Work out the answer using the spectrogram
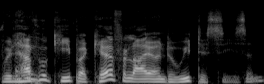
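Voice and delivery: loud put-on German accent. Reading a scene line after being asked to try a German, German accent. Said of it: "A German?".

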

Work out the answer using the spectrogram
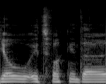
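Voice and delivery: ordinary delivery

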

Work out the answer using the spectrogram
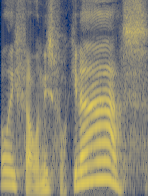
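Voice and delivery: put-on broad Lancashire accent, loud, very high-pitched and swooping. Retelling a wrestler's line after a fall: Davey Boy Smith, broad Lancashire accent. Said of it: "in his broad Lancashire brogue".

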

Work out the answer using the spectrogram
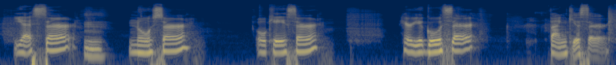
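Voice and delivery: deep, respectful, deferential, polite voice. Speaker shows how they answer police officers: deep monotone. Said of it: "it's just monotone".

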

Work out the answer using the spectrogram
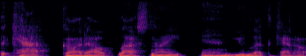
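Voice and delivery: very low, disappointed and angry tone. Imitating her sister when she gets upset, in a put-on very low tone. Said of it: "she does the very like low tone".

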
